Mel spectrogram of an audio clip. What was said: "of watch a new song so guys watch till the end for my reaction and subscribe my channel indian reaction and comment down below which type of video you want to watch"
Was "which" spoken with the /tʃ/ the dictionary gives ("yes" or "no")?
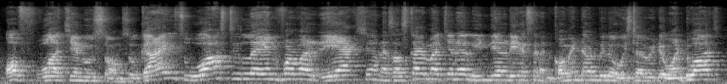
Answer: no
